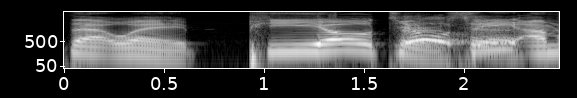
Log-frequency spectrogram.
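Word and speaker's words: Pyotr: and russian is pronounced yo which is why piotr is pronounced that way piotr see i'm right wow leor s who's a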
